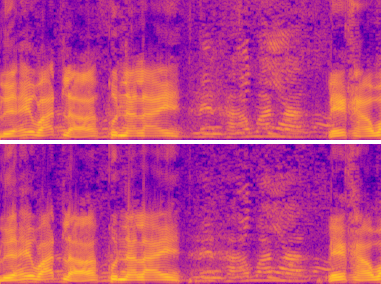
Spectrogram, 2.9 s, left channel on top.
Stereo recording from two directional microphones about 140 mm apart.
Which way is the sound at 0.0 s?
50° right (ahead or behind).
